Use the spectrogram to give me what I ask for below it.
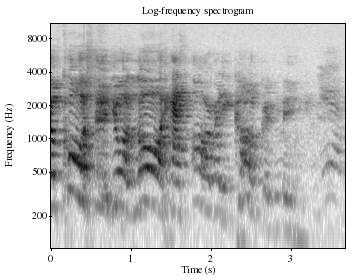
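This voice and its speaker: A raised, projected voice at a moderate pace, over noticeable background noise. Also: man. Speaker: spoken word poet. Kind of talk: spoken word poetry performance. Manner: forceful, emphatic.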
